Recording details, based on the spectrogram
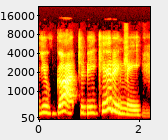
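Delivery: normal talking voice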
